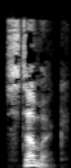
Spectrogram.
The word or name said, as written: stomach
